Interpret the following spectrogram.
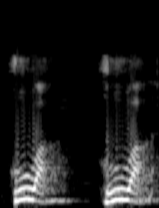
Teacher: یہ ہا بھاری ساؤنڈ کے ساتھ پڑھا جائے گا کیونکہ جس حلق سے ہا ادا ہوتا ہے اس حلق کا تعلق سینے کی طرف ہے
